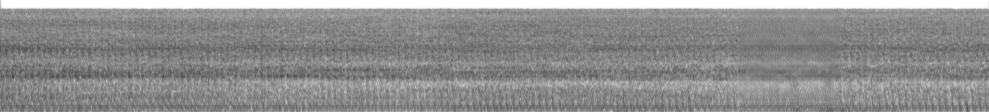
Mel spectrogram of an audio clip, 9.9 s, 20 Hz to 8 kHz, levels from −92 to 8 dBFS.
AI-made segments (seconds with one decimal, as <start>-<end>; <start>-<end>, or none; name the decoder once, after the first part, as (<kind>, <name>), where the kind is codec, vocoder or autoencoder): 7.4-8.4 (vocoder, Vocos)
